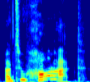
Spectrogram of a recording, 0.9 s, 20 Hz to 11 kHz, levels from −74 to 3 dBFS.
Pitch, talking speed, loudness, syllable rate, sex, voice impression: 345 Hz, 200 wpm, -18 LUFS, 5.1 syllables/s, female, feminine, adult-like, tensed, bright, clear, fluent, intellectual, slightly calm, elegant, lively, slightly strict, slightly sharp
